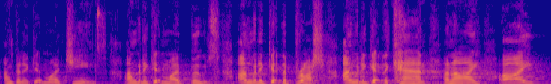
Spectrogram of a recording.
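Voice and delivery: acting out a thrilled little boy listing his plans; excited child. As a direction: tumble it out like an excited small son, climbing to a stammer. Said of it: "He was excited".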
